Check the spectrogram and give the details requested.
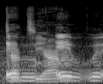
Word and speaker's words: Tatiana: Tatiana. It rhymes with Iara. Tiara.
